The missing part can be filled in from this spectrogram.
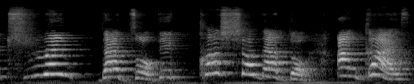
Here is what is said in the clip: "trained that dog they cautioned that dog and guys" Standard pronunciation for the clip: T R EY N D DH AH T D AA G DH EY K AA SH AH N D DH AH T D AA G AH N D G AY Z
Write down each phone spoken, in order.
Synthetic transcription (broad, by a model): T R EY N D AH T D AA G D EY K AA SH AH D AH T D AA G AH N G AY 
